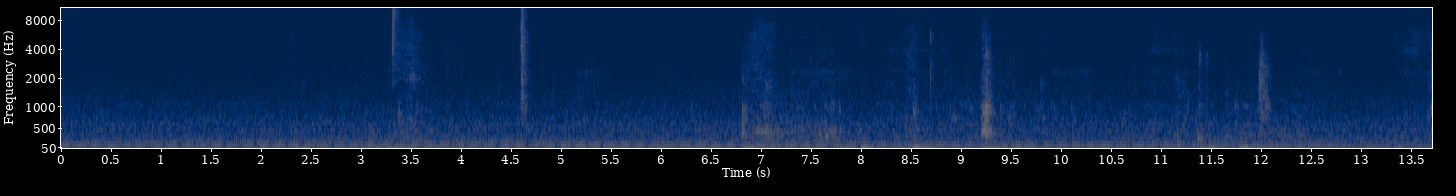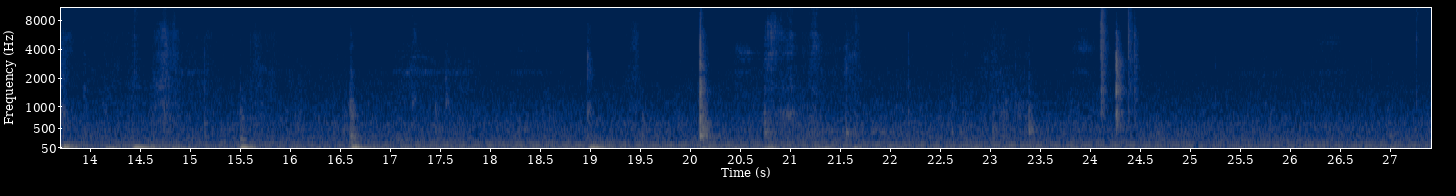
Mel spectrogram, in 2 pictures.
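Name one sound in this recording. Shoelaces rustle and slip through the eyelets of a leather shoe.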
